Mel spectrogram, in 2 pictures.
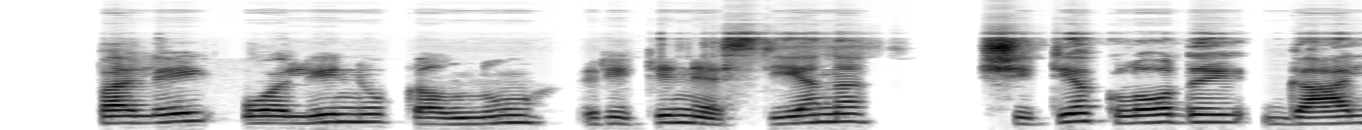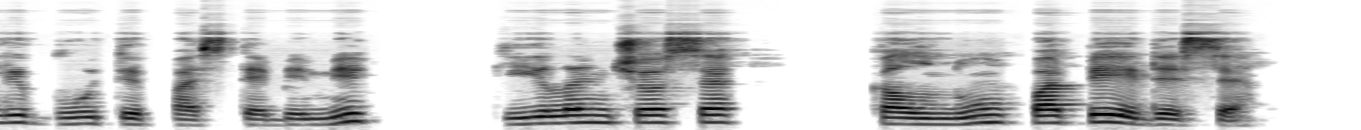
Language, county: Lithuanian, Telšiai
